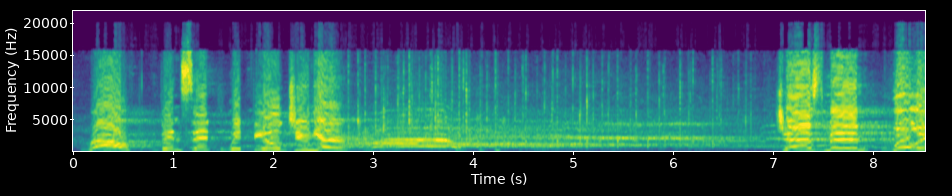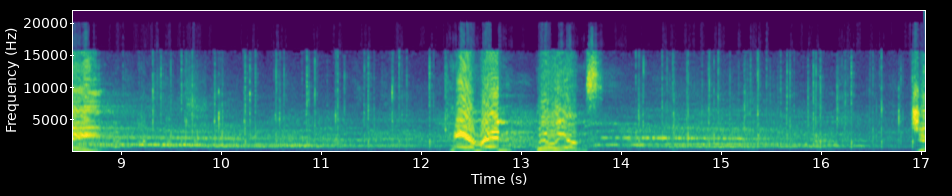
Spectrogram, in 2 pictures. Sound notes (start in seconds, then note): 2.9 audience cheering; 8.9 audience cheering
